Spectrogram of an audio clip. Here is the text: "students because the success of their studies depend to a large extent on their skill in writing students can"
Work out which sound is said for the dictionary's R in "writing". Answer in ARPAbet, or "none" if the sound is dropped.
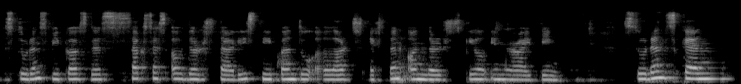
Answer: R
